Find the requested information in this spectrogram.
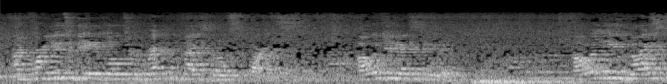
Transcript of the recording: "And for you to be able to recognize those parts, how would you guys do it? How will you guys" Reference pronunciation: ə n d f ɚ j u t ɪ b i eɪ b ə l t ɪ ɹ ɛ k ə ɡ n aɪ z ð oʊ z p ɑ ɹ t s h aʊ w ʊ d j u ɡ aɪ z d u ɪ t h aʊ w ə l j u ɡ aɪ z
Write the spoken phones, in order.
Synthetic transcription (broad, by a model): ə n f ɚ j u t ɪ b i eɪ b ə l t ɪ ɹ ɛ k ə ɡ n aɪ z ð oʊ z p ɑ ɹ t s h aʊ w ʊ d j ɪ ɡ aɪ s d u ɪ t h aʊ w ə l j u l aɪ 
